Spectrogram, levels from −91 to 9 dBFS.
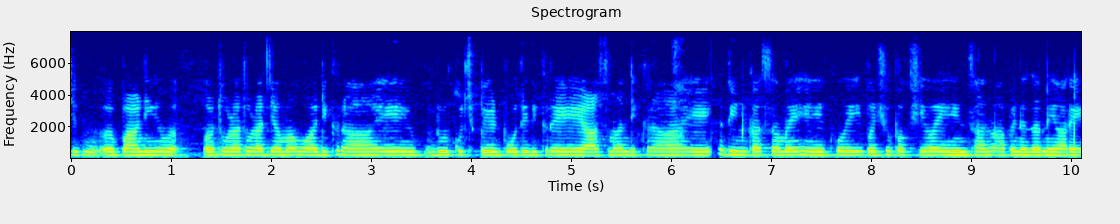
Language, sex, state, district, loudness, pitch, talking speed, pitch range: Hindi, female, Uttar Pradesh, Jalaun, -29 LUFS, 215 Hz, 215 wpm, 210-220 Hz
